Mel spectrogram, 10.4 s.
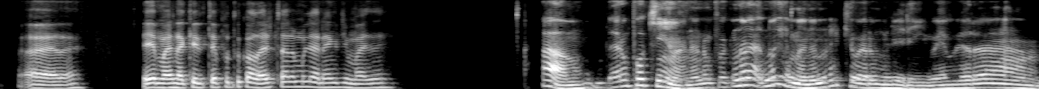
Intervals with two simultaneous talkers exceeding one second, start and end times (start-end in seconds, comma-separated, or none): none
